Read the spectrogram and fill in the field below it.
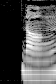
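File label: "neng", pinyin, third tone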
